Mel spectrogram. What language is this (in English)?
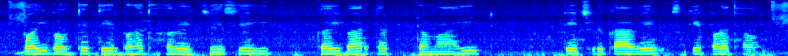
Bhojpuri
